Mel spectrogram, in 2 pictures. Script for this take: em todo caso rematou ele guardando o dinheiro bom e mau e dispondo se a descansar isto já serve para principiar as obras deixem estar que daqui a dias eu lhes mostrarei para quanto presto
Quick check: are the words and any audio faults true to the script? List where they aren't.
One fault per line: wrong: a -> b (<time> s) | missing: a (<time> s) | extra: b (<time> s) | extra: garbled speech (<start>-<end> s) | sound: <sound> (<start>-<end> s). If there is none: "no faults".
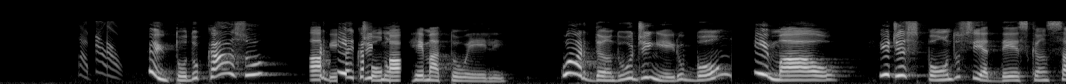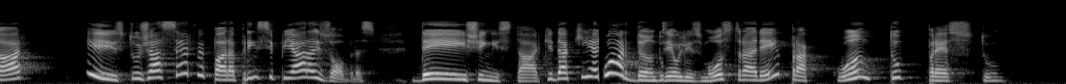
sound: chirp (0.8-1.2 s)
extra: garbled speech (3.1-4.0 s)
wrong: dias -> guardando (16.7 s)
